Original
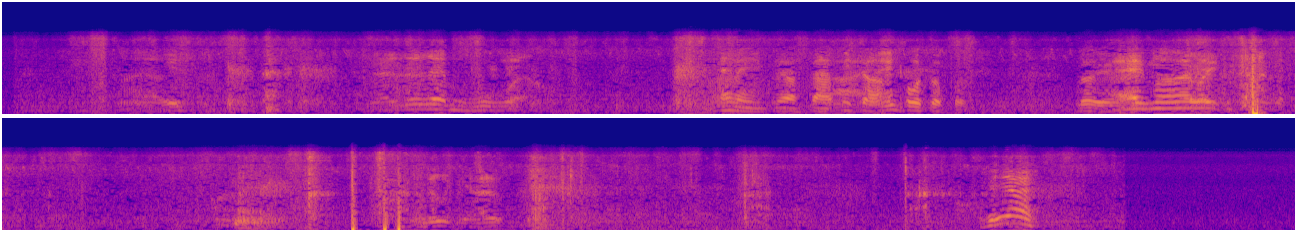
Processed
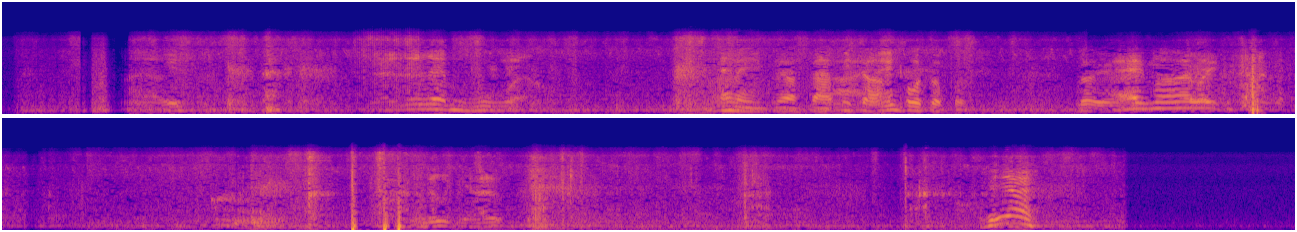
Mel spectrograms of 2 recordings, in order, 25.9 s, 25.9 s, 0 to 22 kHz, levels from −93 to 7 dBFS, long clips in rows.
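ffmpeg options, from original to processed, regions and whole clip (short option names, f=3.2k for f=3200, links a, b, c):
-filter_complex "[0:a]asettb=1/sr,asplit=3[a][b][c];[a]atrim=end=0.784[d];[b]atrim=start=0.78:end=1.27,asetpts=PTS-STARTPTS,afade=t=in:d=0.004:c=qsin,afade=t=out:st=0.486:d=0.004:c=qsin,agate=range=-33dB:threshold=-35dB:ratio=3:release=100:detection=peak,highpass=160,lowpass=2.1k,lowshelf=f=250:g=11.5[e];[c]atrim=start=1.266[f];[d][e]acrossfade=d=0.004:c1=hsin:c2=qsin[g];[g][f]acrossfade=d=0.004:c1=qsin:c2=hsin,asettb=1/sr,asplit=3[h][i][j];[h]atrim=end=3.514[k];[i]atrim=start=3.51:end=4.17,asetpts=PTS-STARTPTS,afade=t=in:d=0.004:c=qsin,afade=t=out:st=0.656:d=0.004:c=qsin,highshelf=f=2.5k:g=11.5,tremolo=f=46:d=0.71[l];[j]atrim=start=4.166[m];[k][l]acrossfade=d=0.004:c1=hsin:c2=qsin[n];[n][m]acrossfade=d=0.004:c1=qsin:c2=hsin,asettb=1/sr,asplit=3[o][p][q];[o]atrim=end=10.854[r];[p]atrim=start=10.85:end=13.78,asetpts=PTS-STARTPTS,afade=t=in:d=0.004:c=qsin,afade=t=out:st=2.926:d=0.004:c=qsin,highpass=f=300:p=1,equalizer=f=6k:w=0.63:g=-13[s];[q]atrim=start=13.776[t];[r][s]acrossfade=d=0.004:c1=hsin:c2=qsin[u];[u][t]acrossfade=d=0.004:c1=qsin:c2=hsin,asettb=1/sr,asplit=3[v][w][x];[v]atrim=end=15.024[y];[w]atrim=start=15.02:end=15.42,asetpts=PTS-STARTPTS,afade=t=in:d=0.004:c=qsin,afade=t=out:st=0.396:d=0.004:c=qsin,highpass=62,equalizer=f=1.1k:w=6.7:g=11.5,acompressor=threshold=-33dB:ratio=10:attack=3.2:release=140:knee=1:detection=peak[z];[x]atrim=start=15.416[aa];[y][z]acrossfade=d=0.004:c1=hsin:c2=qsin[ab];[ab][aa]acrossfade=d=0.004:c1=qsin:c2=hsin,agate=range=-9dB:threshold=-48dB:ratio=16:detection=peak,equalizer=f=160:t=o:w=0.75:g=12"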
